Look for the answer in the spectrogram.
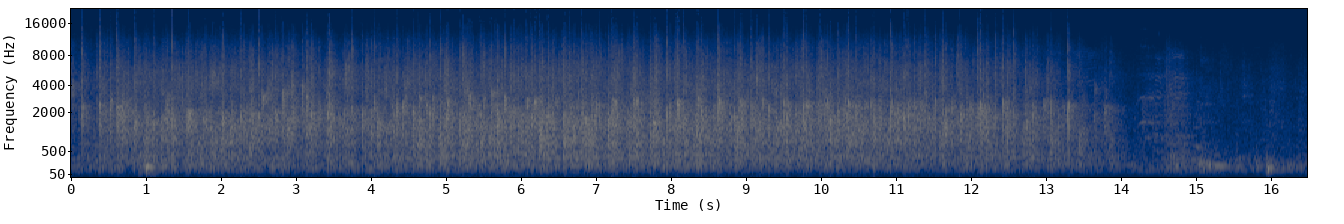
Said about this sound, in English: Uh, would ask you to please give her a round of applause.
